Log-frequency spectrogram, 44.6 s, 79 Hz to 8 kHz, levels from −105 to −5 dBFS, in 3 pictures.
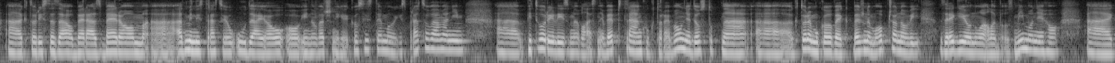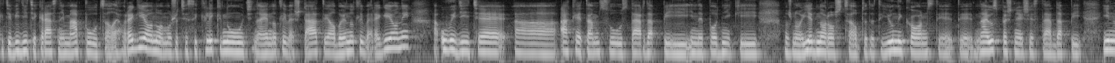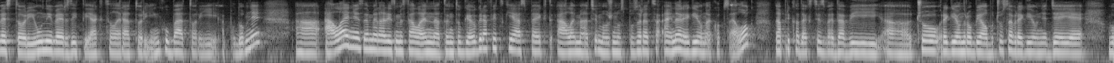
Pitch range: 170-190 Hz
